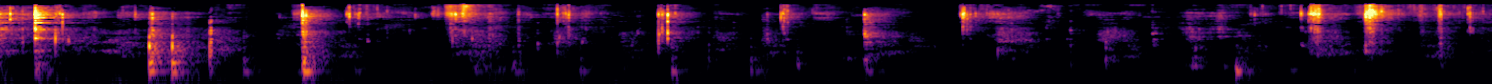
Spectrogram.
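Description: Close-up chewing and mouth sounds of a person eating, with irregular short clicks and smacks.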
